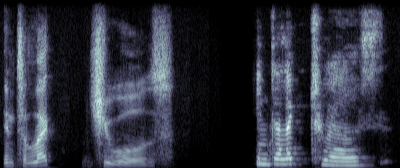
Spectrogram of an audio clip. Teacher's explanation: whenever we have a tu kind of paired together like that um the TU changes to a CH sound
